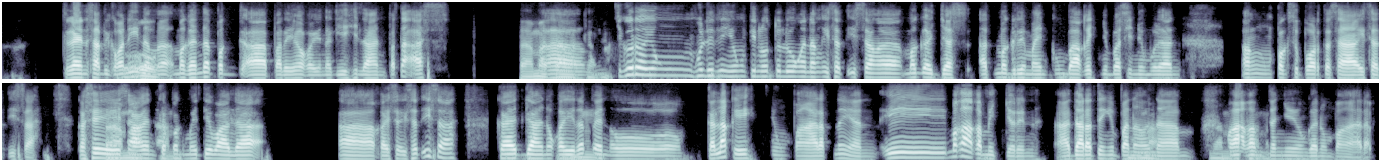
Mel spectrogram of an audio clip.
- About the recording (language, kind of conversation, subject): Filipino, unstructured, Paano ninyo sinusuportahan ang mga pangarap ng isa’t isa?
- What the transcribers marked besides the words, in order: wind; distorted speech; other background noise; tapping; mechanical hum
